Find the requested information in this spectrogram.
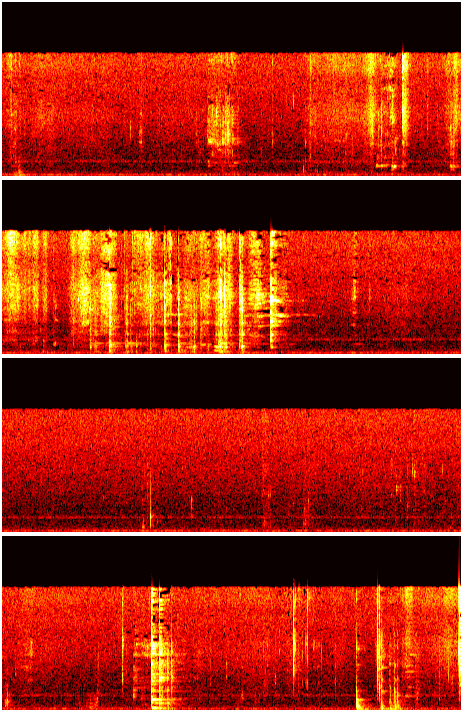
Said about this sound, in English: Just drank the rest of water, my Yeti. Great Yeti product here. Yeah, it took me a little bit there. I had to take the top off, whatever, unscrew it.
